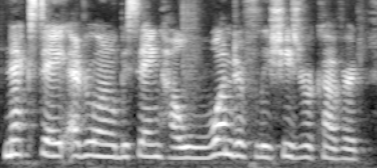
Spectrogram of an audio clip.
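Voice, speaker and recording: A woman reading aloud voices a proud, menacing witch queen who commands and then coaxes in a hushed voice. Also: mid-range voice, steady tone, quick pace, close to an everyday voice. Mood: tempting.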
